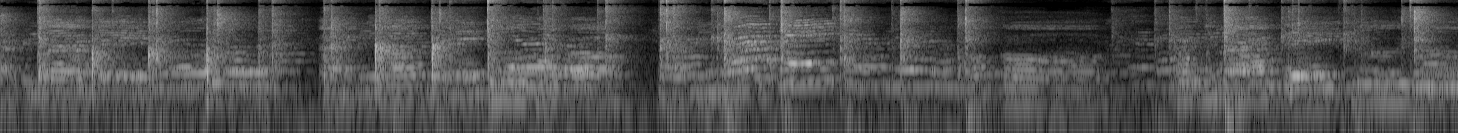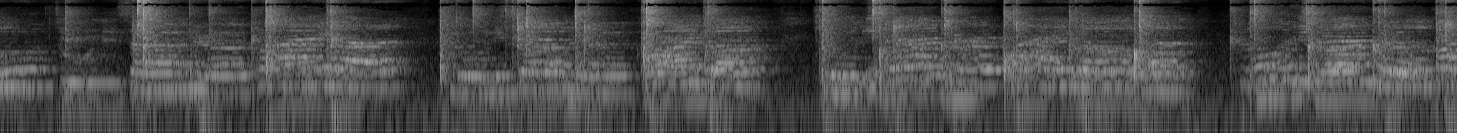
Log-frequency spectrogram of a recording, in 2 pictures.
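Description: A family of adults and children singing a birthday song together, clapping along in time.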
